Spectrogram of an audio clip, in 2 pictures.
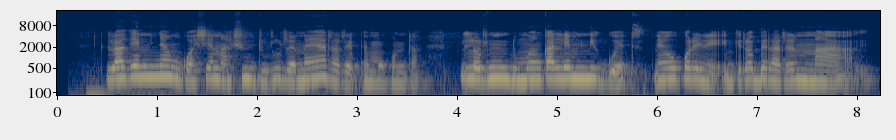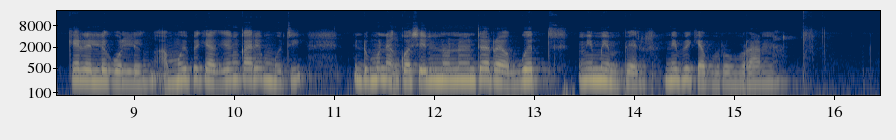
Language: Masai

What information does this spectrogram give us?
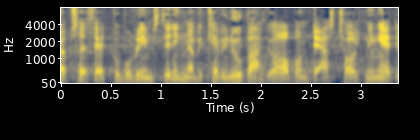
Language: Danish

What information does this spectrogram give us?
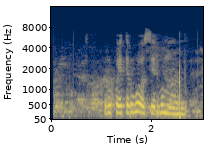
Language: Kinyarwanda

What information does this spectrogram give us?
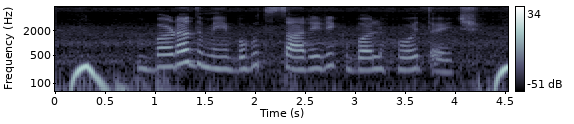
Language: Maithili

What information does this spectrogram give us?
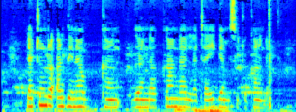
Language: Swahili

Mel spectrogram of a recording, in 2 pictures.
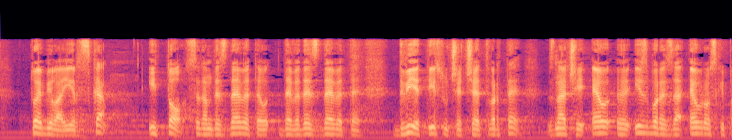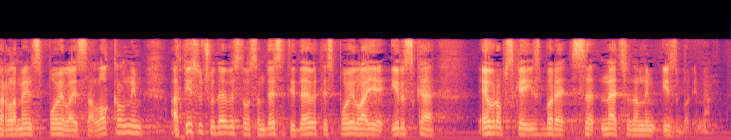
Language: Croatian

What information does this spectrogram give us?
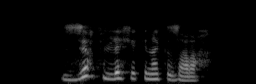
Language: Kabyle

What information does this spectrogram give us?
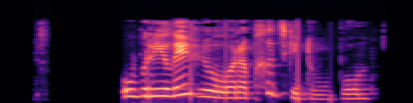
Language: Abkhazian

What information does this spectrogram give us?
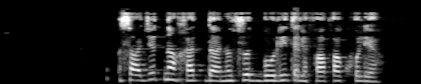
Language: Pahari-Potwari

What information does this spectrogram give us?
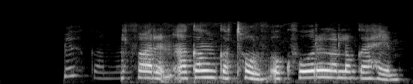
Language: Icelandic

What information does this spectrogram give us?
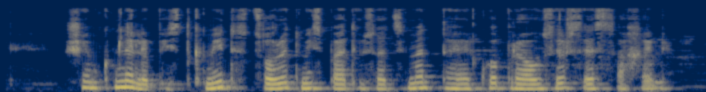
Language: Georgian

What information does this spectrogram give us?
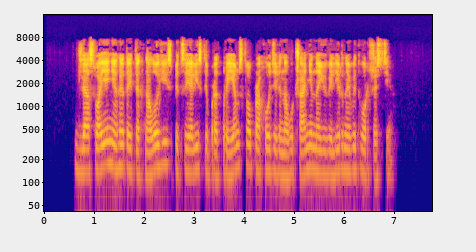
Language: Belarusian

